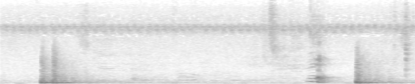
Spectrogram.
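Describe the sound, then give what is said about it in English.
Fireworks explode in two loud, sharp booms a few seconds apart, heard from a walled patio, each trailing off in a rumbling echo, with a smaller crackling burst just before the second blast. “But these are audio recordings of the fireworks.”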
